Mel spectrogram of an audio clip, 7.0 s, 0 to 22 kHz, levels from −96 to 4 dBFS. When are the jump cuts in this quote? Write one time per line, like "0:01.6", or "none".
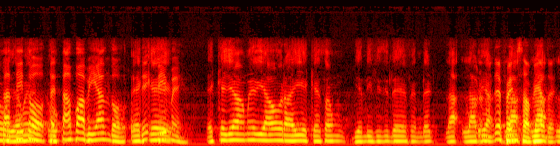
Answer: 0:05.5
